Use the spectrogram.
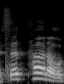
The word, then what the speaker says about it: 세타: 무슨 말이냐면 반지름의 길이가 R이 있고 우리가 보통 여기 끼인 각을 세타라고 표현해요. 번데기 발음 세타 맞습니다.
